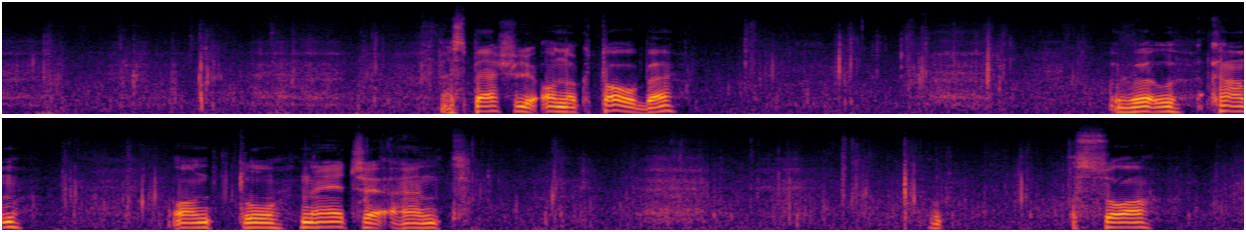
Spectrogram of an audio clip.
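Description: Footsteps rustle and crunch through dense, leafy undergrowth.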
